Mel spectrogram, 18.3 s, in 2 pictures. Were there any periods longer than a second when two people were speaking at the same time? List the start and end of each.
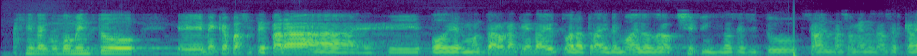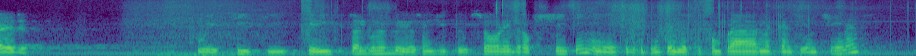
none

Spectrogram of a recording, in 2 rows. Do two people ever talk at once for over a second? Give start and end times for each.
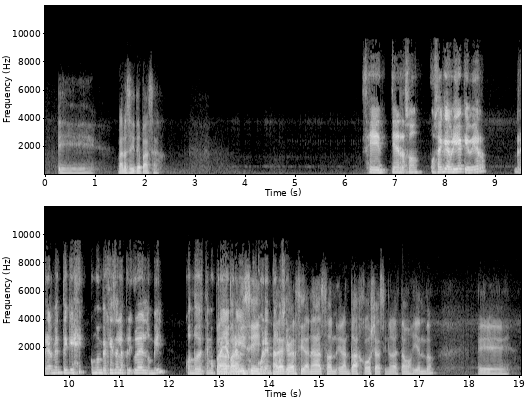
13.0-14.4

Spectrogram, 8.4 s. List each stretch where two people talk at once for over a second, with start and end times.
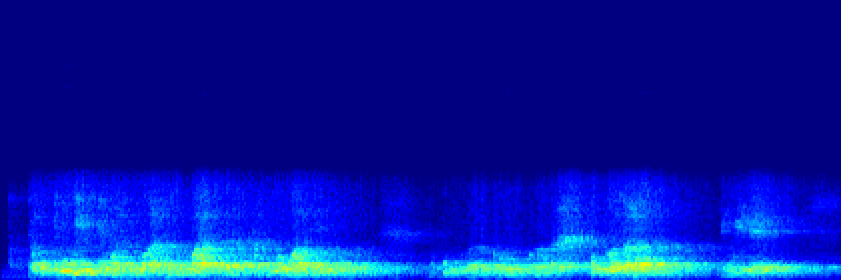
none

